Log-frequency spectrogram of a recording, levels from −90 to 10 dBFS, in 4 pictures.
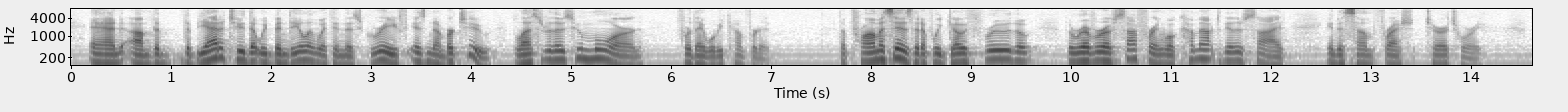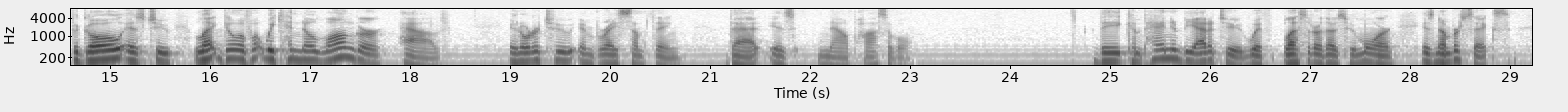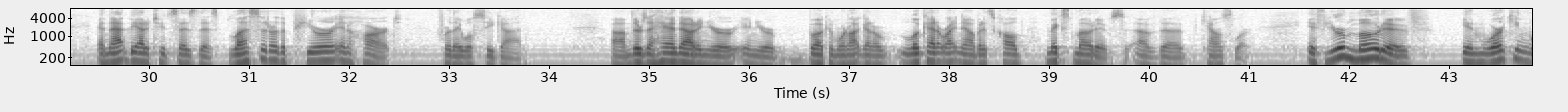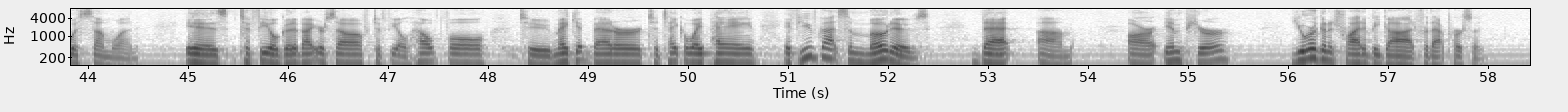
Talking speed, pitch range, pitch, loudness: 175 wpm, 120-145 Hz, 125 Hz, -28 LUFS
